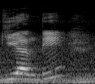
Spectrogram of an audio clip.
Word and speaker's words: Giyanti: ada 13 Februari 1755 nama Giyanti sendiri diambil dari lokasi penandatanganan perjanjian yaitu Desa Janti pada pelafalan Belanda ia tersebut sebagai Gianti dan secara tertulis ia terbaca sebagai Giyanti tempat tersebut dikenal sebagai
